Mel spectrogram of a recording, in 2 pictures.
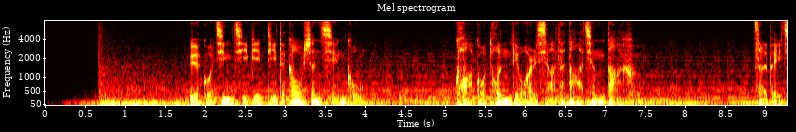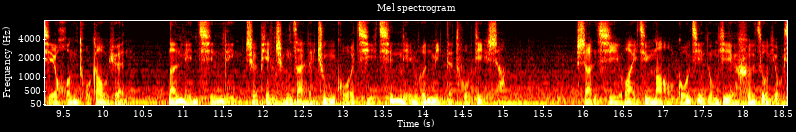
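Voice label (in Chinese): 男国大音-宣传片; 陕外经贸国际农业合作有限公司宣传片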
